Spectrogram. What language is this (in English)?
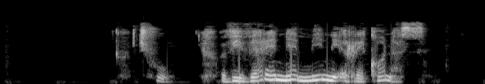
Esperanto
